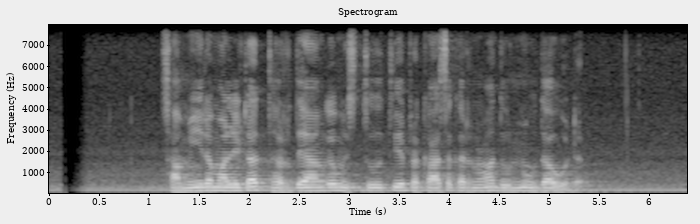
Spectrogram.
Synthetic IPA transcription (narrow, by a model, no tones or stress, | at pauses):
samiːɾəmaliʈat̪həɾd̪əjaŋɡəmist̪uːt̪ijəprəkaːsəkəɾənuʋad̪unːuud̪awʋəʈə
